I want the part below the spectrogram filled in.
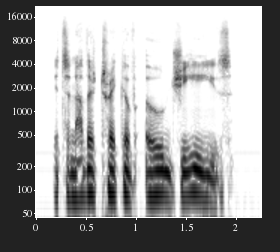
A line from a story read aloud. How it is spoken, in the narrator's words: Suddenly, Gabrielle whispered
